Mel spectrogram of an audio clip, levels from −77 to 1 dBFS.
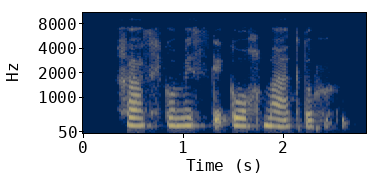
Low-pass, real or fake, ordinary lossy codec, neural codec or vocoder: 7.2 kHz; real; Opus, 16 kbps; none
